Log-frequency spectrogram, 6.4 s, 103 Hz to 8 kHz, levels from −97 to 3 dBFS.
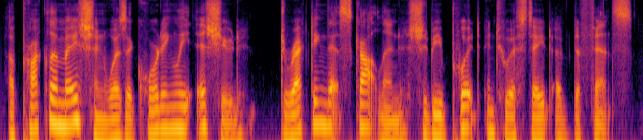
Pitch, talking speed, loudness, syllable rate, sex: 120 Hz, 150 wpm, -20 LUFS, 5.1 syllables/s, male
